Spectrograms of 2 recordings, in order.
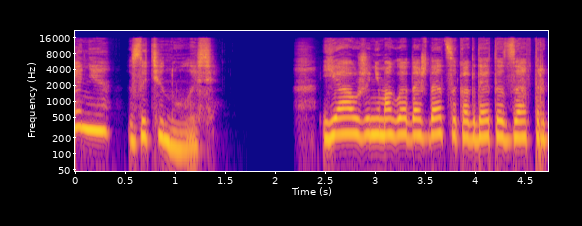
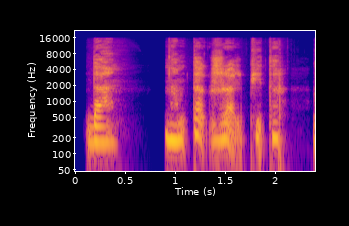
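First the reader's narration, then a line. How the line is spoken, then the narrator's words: Sighed, mother. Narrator (Russian): вздохнула матушка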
